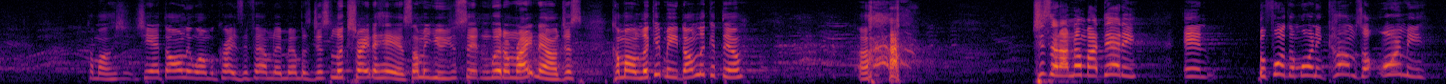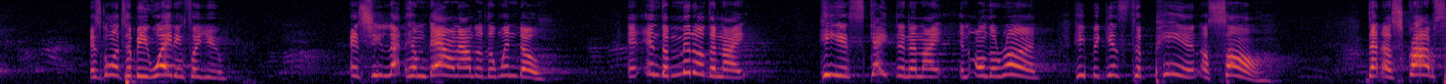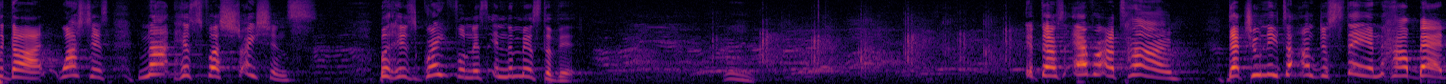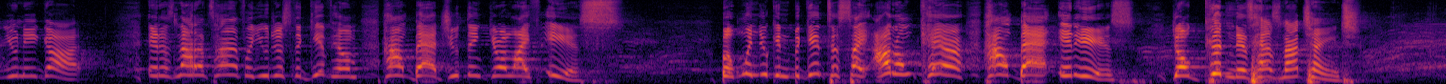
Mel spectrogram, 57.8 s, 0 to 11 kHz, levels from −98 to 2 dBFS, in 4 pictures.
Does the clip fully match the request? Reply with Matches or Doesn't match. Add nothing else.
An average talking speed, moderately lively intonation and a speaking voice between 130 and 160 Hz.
Doesn't match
